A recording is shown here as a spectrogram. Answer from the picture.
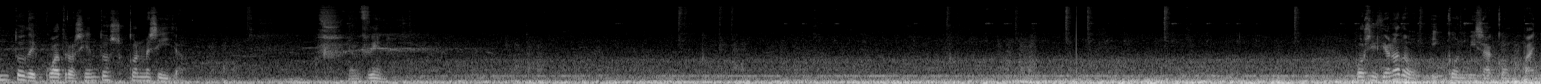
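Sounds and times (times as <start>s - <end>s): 
speech: 0.0s - 2.6s, 3.2s - 4.2s, 13.6s - 15.4s
train travelling out of the 28.4 km Guadarrama rail tunnel: 0.0s - 15.4s
light clicks and rattles: 5.1s - 15.4s.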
